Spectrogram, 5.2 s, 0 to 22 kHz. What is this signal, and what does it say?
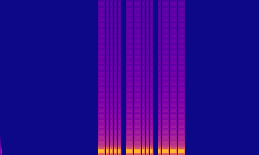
Morse code, heard as a keyed tone, about 31 wpm, 700 Hz. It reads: 67J
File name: Speed-Racing - Three Letter-Number Combinations - 25wpm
